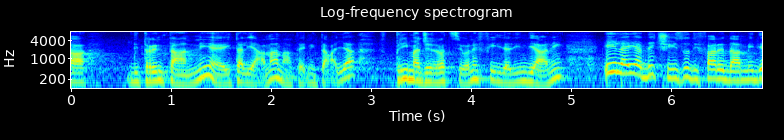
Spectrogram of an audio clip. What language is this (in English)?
Italian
